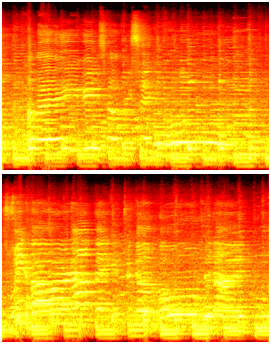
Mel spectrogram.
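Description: Live bluegrass band playing a song on banjo, mandolin and acoustic guitar, with a steady strummed rhythm underneath.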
